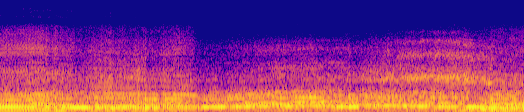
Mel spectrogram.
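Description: A racing car engine roars at high revs, shifting pitch through the gears.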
